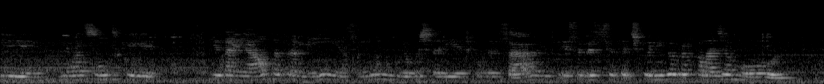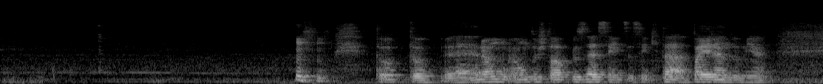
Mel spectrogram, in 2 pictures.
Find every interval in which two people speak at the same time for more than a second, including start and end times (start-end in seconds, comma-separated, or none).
none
